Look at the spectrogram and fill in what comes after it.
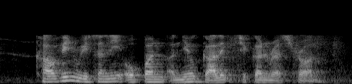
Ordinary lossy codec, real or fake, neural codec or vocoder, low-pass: AAC, 16 kbps; real; none; 7.2 kHz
